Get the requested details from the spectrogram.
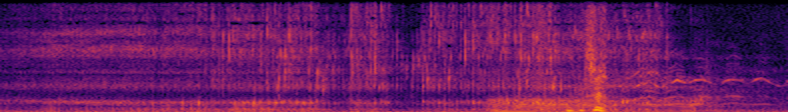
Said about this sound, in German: Kannst du da ein bisschen an dem Kaffee einmal schlürfen?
